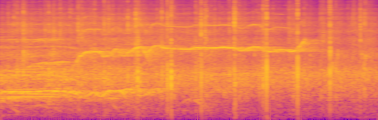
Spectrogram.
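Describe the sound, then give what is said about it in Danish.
A crowd applauds steadily, with sharp claps popping through a dense wash of noise while shrill whistles and cheers rise and waver above it. “Så skal vi ikke lige gøre ligesom, når Danmarks bedste fodboldhold, Brøndby IF, løber ind på banen hjemme på Brøndby Stadion, og så lige give ham noget i hånden.”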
